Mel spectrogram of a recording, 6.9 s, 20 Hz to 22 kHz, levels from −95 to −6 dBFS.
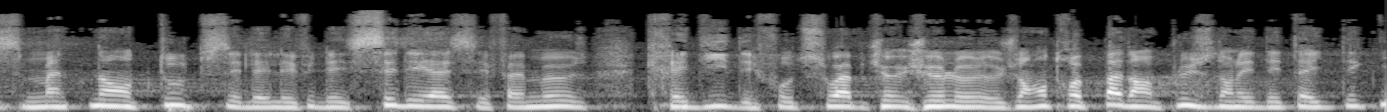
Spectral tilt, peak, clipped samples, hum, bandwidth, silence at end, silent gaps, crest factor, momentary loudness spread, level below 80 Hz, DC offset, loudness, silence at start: -5.5 dB/octave; -2 dBFS; under 0.1%; none; 14 kHz; 0.05 s; none; 16 dB; 6 LU; -54 dBFS; under 0.1%; -18 LUFS; 0 s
